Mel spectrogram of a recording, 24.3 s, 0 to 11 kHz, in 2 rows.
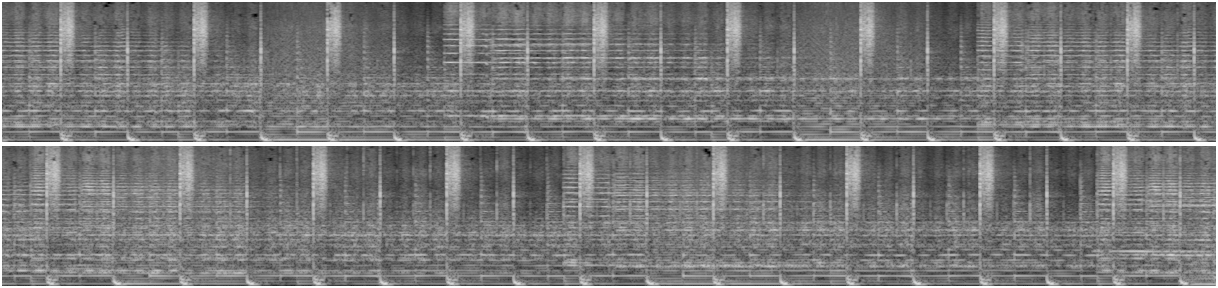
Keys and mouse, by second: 1.0 z, 2.9 Escape, 3.8 KP_3, 7.7-8.0 middle drag, 8.8 middle click, 10.2 n, 11.2 n, 12.4 shift+a, 16.0 ctrl+z, 17.5 shift+c, 20.6 shift+a, 22.5 middle click, 23.0 middle click.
